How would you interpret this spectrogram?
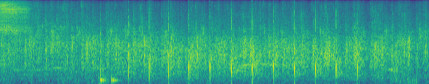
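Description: An audience applauding for the Lord, many hands clapping in a dense, sustained burst at even loudness for several seconds, with a faint voice briefly audible near the start.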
